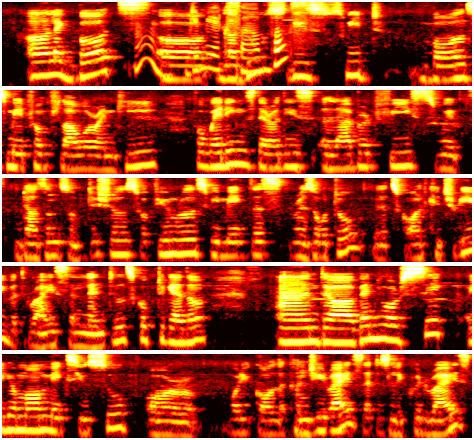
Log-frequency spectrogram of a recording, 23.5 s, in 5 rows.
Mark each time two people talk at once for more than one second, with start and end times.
1.3-3.1

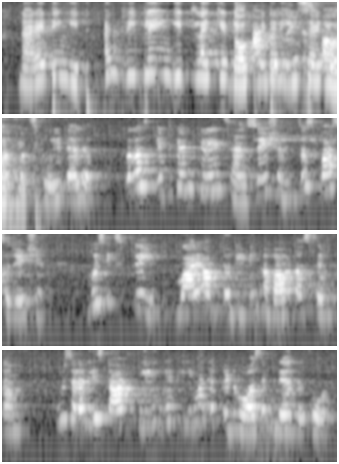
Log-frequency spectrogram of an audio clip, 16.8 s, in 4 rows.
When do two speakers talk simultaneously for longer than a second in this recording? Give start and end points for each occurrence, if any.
3.1-4.5

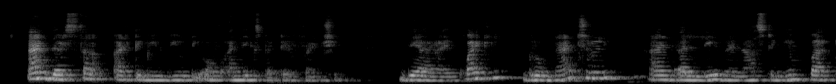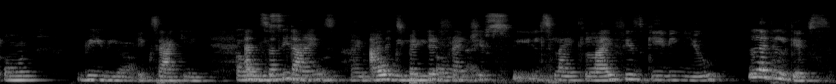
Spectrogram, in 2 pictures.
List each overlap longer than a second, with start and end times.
10.8-13.4

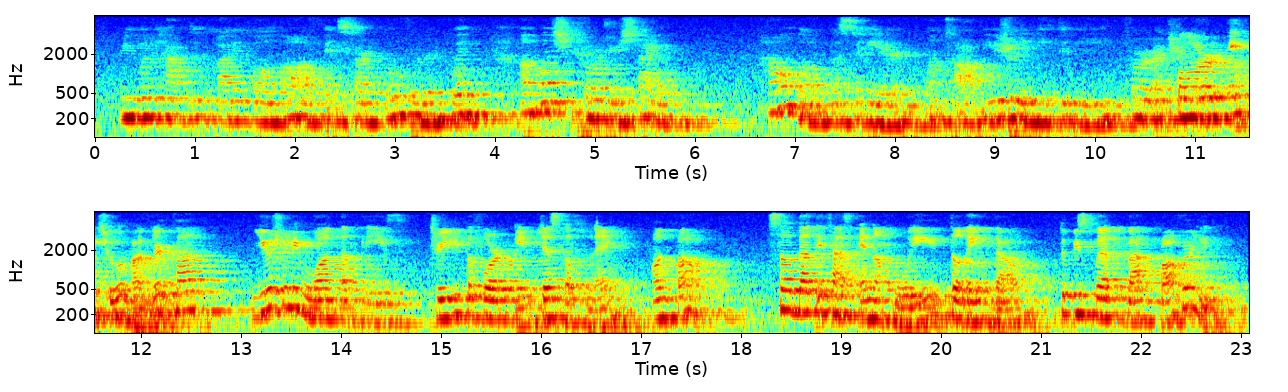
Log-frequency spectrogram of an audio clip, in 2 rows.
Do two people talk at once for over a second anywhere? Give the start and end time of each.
10.8-12.2

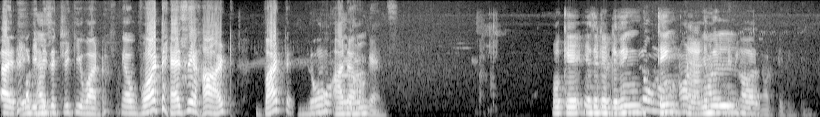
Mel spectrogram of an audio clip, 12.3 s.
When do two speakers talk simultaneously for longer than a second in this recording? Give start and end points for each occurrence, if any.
9.7-11.1

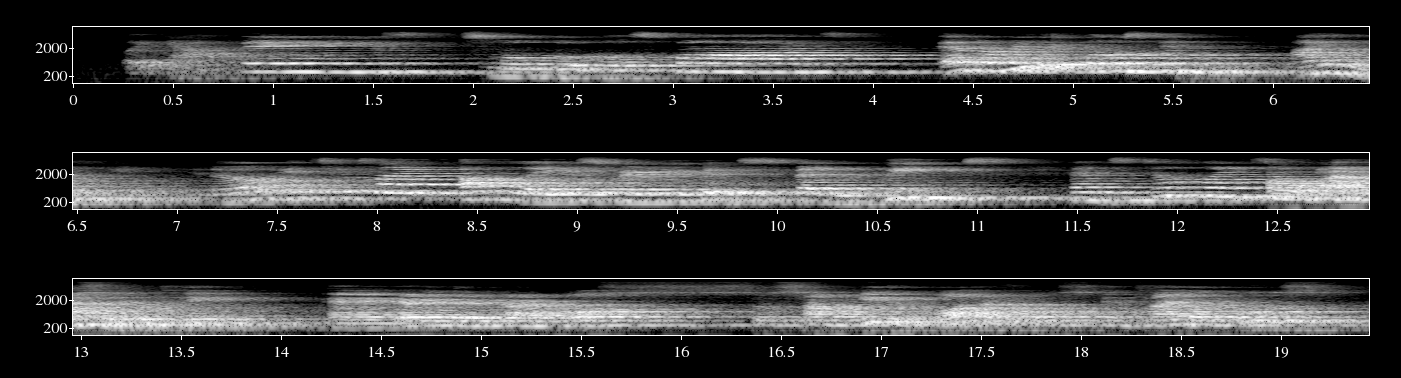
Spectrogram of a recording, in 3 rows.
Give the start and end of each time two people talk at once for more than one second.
12.4-13.7

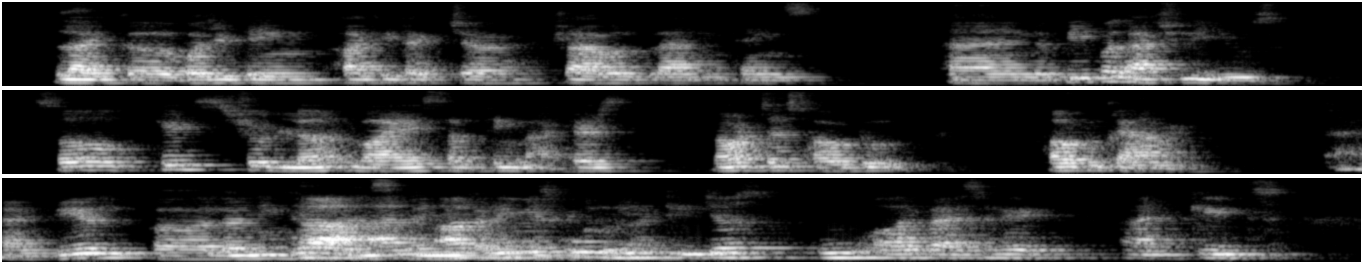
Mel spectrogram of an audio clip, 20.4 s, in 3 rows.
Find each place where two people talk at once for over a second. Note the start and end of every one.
15.0-16.9

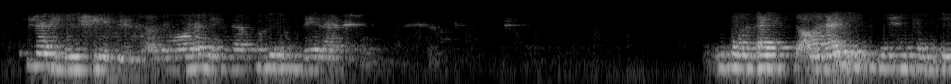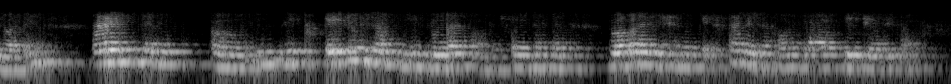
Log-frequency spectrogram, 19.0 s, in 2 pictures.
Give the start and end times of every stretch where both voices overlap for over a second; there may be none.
none

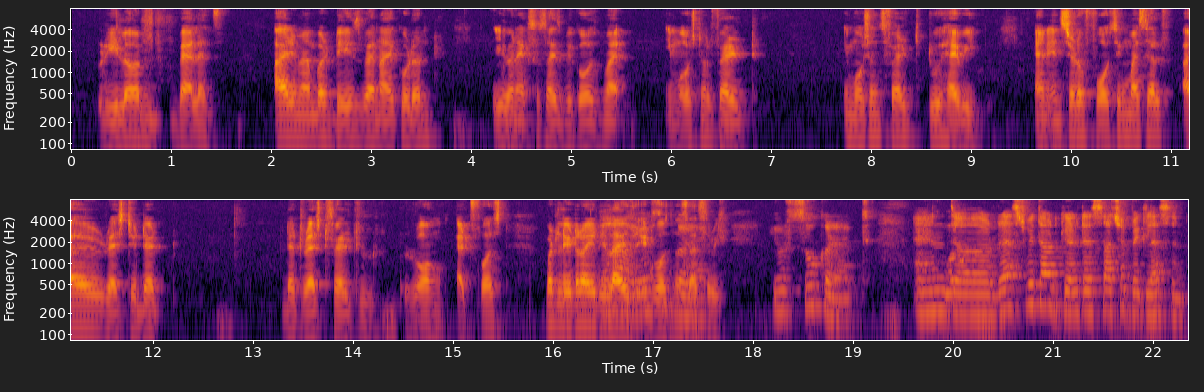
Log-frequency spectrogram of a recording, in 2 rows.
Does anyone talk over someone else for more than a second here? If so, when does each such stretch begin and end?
16.4-17.6

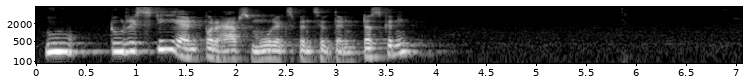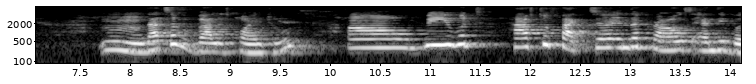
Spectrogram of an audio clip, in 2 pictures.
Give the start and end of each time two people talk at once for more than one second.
none

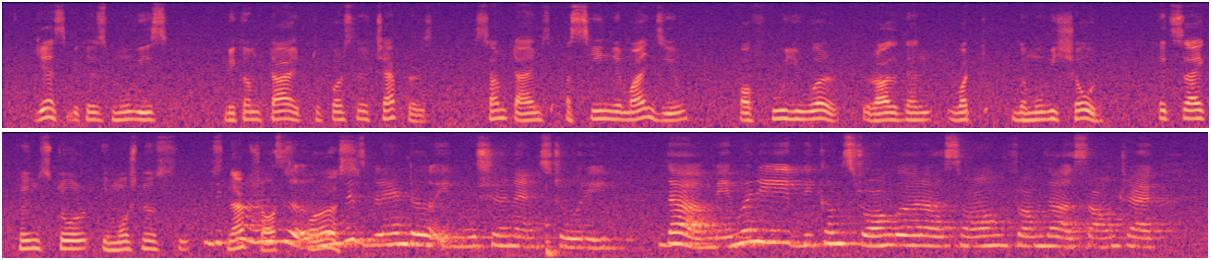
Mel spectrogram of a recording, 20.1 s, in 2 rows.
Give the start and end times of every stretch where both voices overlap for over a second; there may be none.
11.8-13.0

